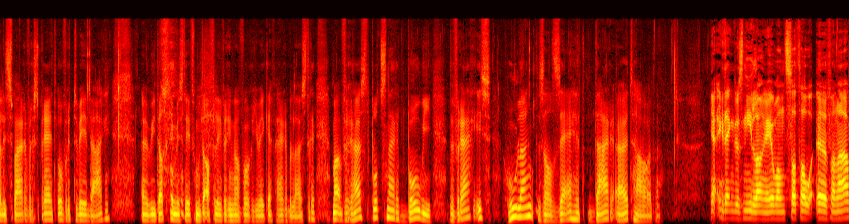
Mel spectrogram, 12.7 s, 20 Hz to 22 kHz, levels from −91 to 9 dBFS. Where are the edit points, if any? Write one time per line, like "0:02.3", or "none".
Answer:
none

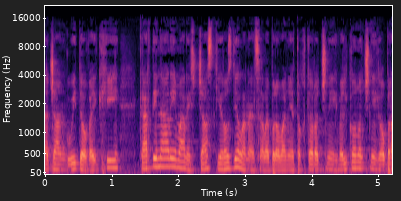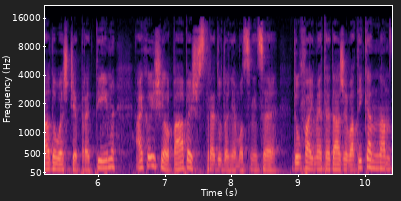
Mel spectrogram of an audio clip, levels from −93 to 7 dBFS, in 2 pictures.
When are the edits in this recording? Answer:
0:08.8

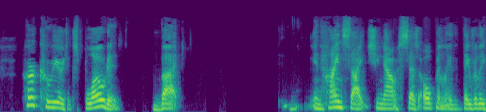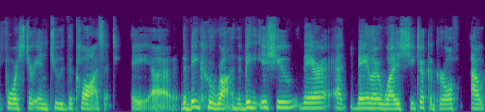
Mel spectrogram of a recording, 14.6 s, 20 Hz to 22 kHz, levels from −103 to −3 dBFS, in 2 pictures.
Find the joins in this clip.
0:01.0
0:10.0

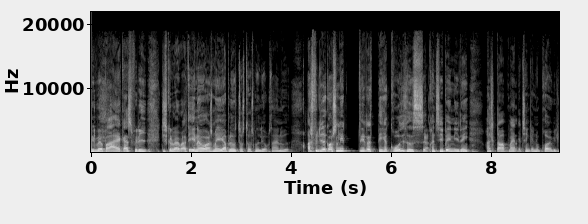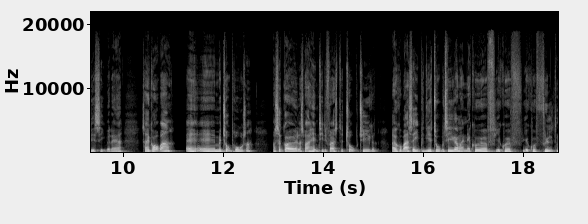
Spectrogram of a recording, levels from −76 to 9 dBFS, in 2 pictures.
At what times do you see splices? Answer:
0:08.5

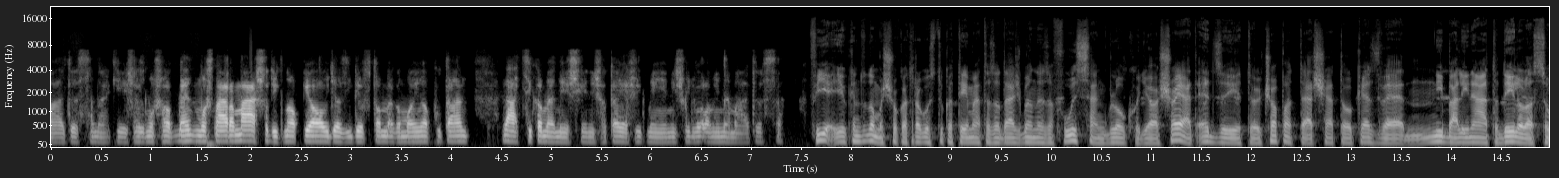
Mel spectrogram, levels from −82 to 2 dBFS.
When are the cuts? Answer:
0:07.5

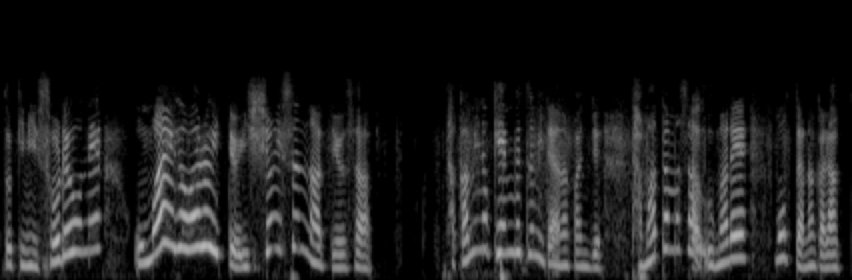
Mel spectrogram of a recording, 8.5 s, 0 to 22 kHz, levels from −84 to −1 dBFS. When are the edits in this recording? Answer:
none

